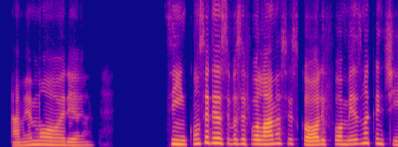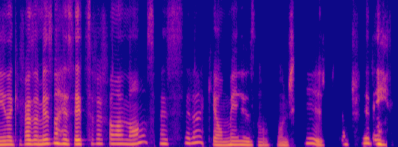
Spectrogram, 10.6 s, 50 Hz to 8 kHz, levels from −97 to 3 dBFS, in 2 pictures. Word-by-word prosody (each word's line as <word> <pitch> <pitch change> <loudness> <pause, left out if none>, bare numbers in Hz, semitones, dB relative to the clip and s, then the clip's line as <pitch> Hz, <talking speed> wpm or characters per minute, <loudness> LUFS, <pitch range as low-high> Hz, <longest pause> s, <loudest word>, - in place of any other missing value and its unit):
A 160 +1 -3
memória. 180 -2 -1 1.0
Sim, 225 -3 +4
com 240 +4 0
certeza 275 0 +6
se 245 - -8
você 245 0 -1
for 230 0 +2
lá 225 +1 +8
na 260 +2 +1
sua 250 -1 -9
escola 205 -4 +4
e 220 - +1
for 215 +2 -6
a 220 - +3
mesma 235 +6 0
cantina 210 -6 -4
que 205 +1 -22
faz 225 +1 -3
a 225 - -3
mesma 240 +4 -3
receita, 225 -2 -1
você 240 - -20
vai 245 0 -12
falar: 240 0 -7
"Nossa, 240 +8 -9
mas 245 -2 -10 0.2
será 290 +3 -11
que 195 - -14
é 180 - -6
o 175 - -8
mesmo 180 -2 -8
pão 85 -1 -13
de - - -13
queijo?" 255 -10 -9 0.2
"Está 215 - -18
diferente". 230 -7 -3
225 Hz, 210 wpm, -25 LUFS, 195-245 Hz, 1.0 s, lá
